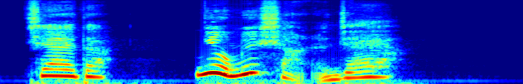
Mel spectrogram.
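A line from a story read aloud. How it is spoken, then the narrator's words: Sweet, tender. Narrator (Chinese): 双月……嫣然一笑，温柔道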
